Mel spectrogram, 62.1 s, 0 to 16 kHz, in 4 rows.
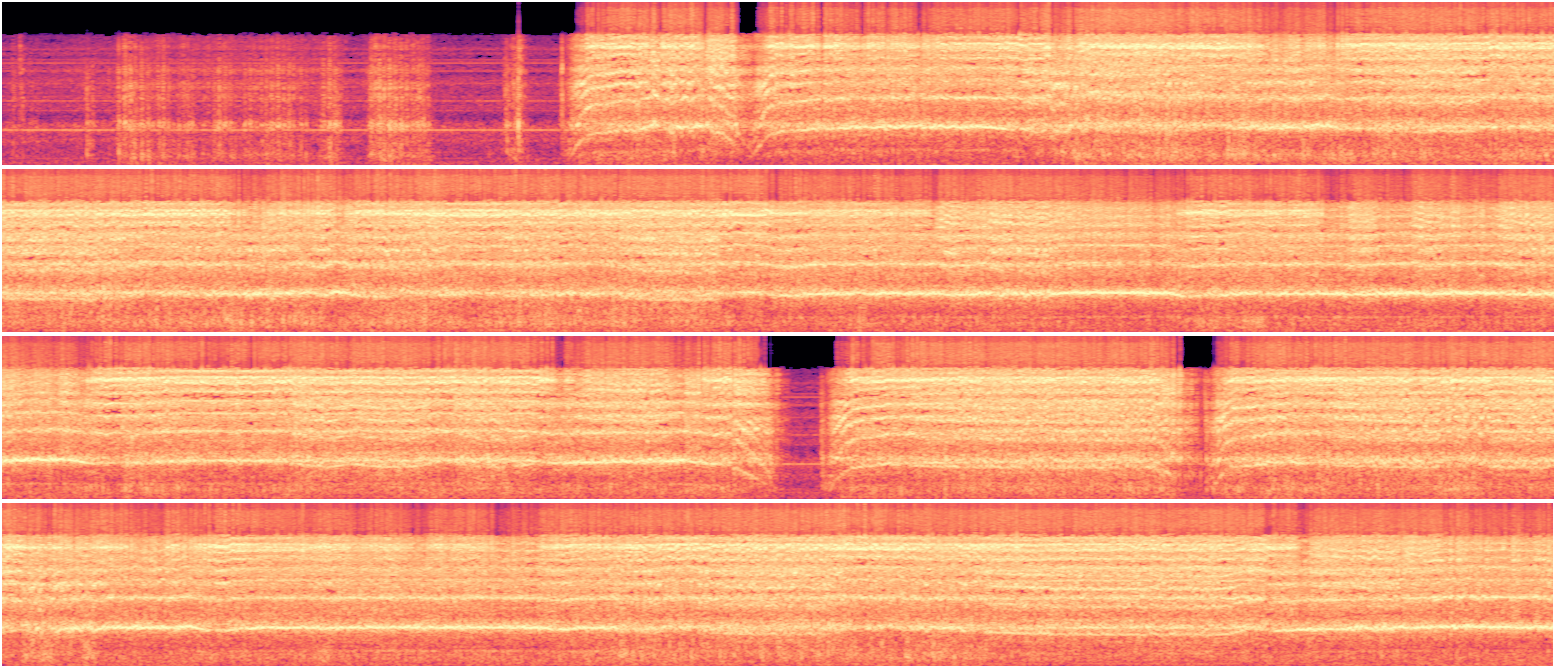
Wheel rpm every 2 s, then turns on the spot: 20, 20, 10, 150, 220, 220, 220, 220, 220, 220, 230, 220, 220, 230, 230, 220, 220, 220, 210, 110, 210, 160, 210, 210, 230, 230, 220, 220, 210, 210, 220.
0-4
